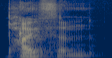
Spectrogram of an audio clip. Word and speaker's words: Python: Monty Python with a long O at the end of Python. Whereas in in by English accent, it's more of awah. It's more of that neutral colorless vowel. Python.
